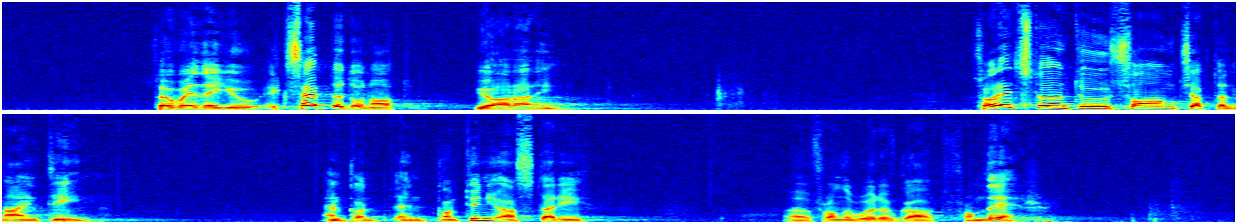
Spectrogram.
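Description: A middle-aged man speaks calmly through a lapel microphone, with pauses.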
